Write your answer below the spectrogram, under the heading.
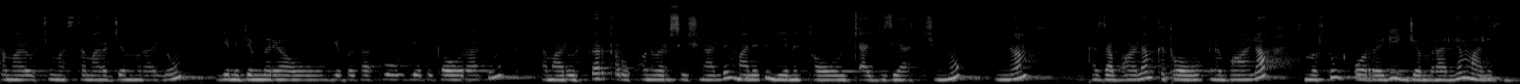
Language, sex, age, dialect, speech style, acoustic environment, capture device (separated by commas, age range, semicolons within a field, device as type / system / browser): Amharic, female, 25-34, Ethiopia - Gojjam, excited, silence, mobile / Linux / Chrome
